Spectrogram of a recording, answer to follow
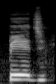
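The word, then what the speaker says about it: page: पी ए जी ई इसको पढ़ते हैं पेज क्योंकि देखो पी से प हो गया तो ए के बाद एक लेटर छोड़ के इ है तो ए का उच्चारण ए की मात्रा और जी से आपका यहां पे हो जाएगा ज पेज और राष्ट्र वाले ई का उच्चारण करोगे नहीं तो पेज का मतलब आपका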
